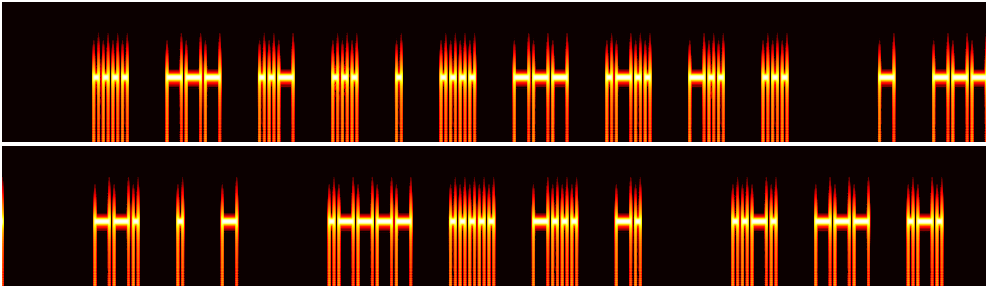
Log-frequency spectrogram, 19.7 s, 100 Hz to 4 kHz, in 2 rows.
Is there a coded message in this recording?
Yes: Morse code from 0.9 to 19.2 s, heard as a keyed tone, about 25 wpm, spaced as for 15 wpm, 550 Hz. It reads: HOUSEHOLDS TO GET 15BN FOR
